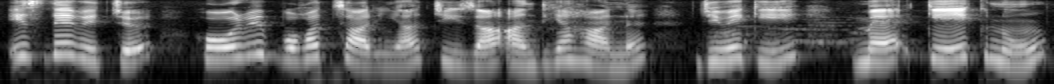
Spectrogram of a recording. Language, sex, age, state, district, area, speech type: Punjabi, female, 18-30, Punjab, Amritsar, urban, spontaneous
